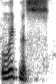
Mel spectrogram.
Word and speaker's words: witness: penultimate syllable now. Penultimate. Again, this has the shen suffix, hence penultimate. Now, next is witness.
